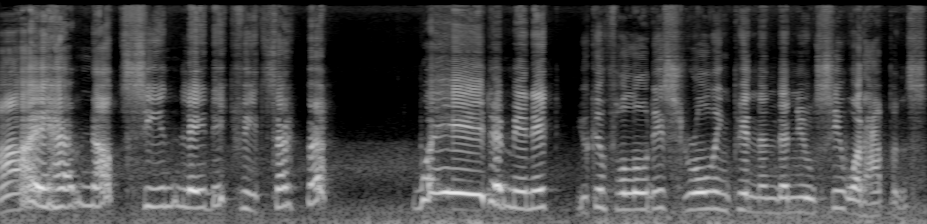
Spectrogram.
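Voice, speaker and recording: A woman's squeaky, high-pitched put-on character voice with lively intonation at a moderate pace. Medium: read story.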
